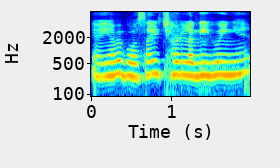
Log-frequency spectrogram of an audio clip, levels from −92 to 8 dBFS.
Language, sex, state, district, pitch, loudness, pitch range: Hindi, female, Bihar, Gopalganj, 275 Hz, -22 LUFS, 265-280 Hz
